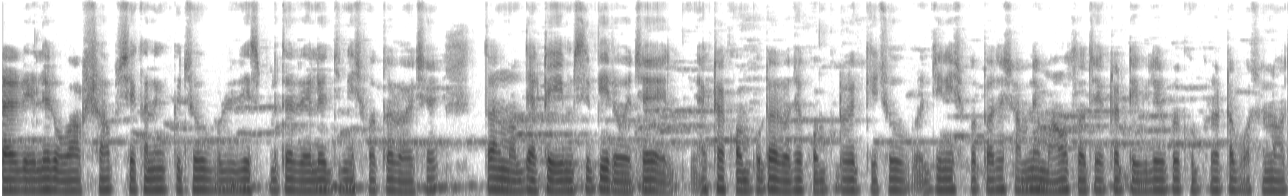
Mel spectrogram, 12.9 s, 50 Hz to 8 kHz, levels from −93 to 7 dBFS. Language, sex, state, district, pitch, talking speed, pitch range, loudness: Bengali, male, West Bengal, North 24 Parganas, 115 Hz, 165 wpm, 110-120 Hz, -25 LUFS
